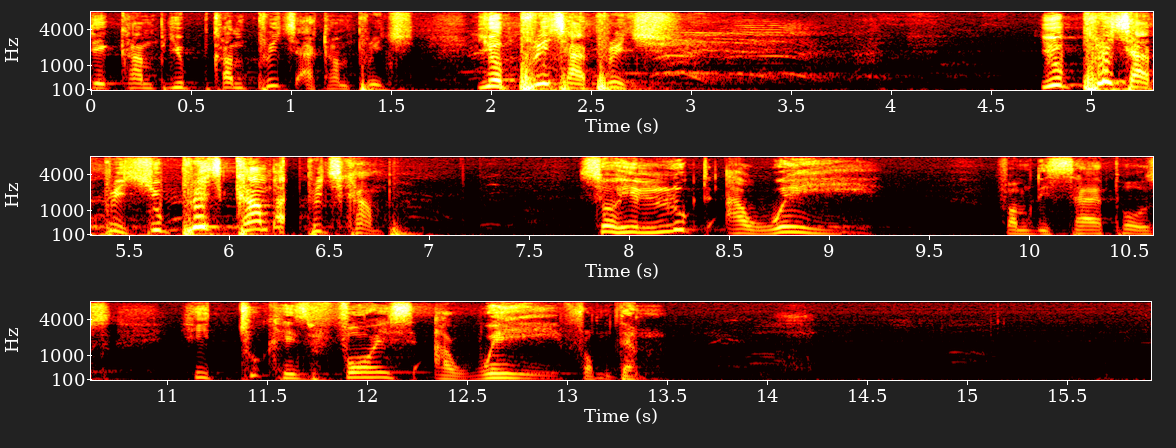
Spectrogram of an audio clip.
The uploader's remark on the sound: North American DaniePaul Conference was held 9-12 Nov 2022 in Las Vegas, NV.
